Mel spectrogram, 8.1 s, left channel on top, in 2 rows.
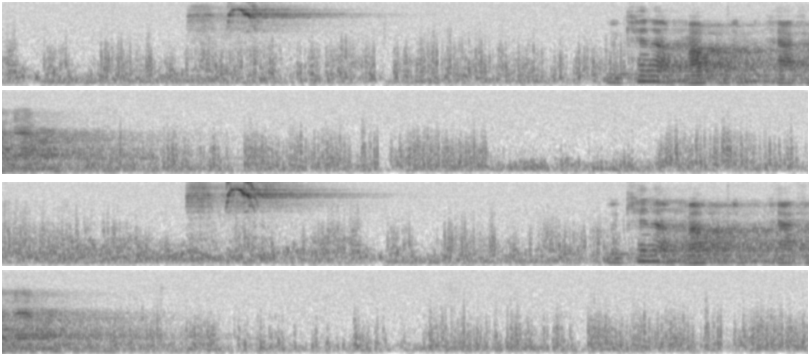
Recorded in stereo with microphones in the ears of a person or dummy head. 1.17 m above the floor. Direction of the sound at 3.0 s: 25° left (ahead or behind).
